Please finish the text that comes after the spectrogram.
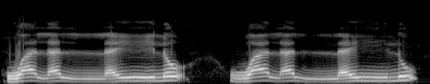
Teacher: لام مشدد ہے، ایک لام کو دوسرے لام کے سامنے لا کے پڑھیں گے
